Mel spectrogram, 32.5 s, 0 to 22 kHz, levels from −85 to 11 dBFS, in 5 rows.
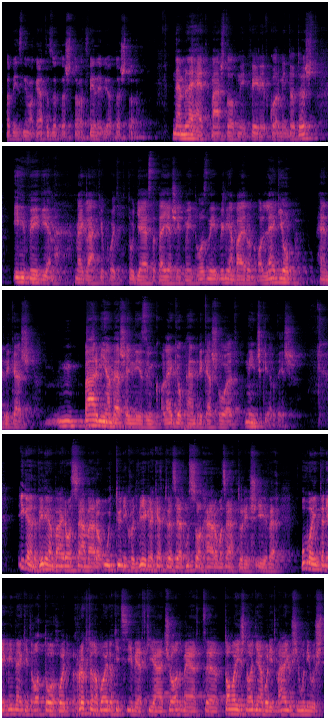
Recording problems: off-mic speech; far
room echo; slight; dies away in 0.7 s

